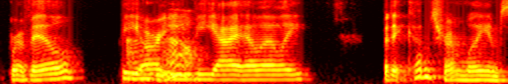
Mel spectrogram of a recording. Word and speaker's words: Breville: It's Breville, Breville, but it comes from Williams Sonoma.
